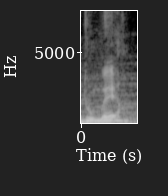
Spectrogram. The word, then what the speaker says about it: Doumer: Si le ministre de la Marine marchande propose l'appellation président Paul Doumer, en hommage au président récemment assassiné, l'idée est rejetée. En effet, prononcé à l'anglaise, ce nom évoque le mot doomed, soit maudit.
